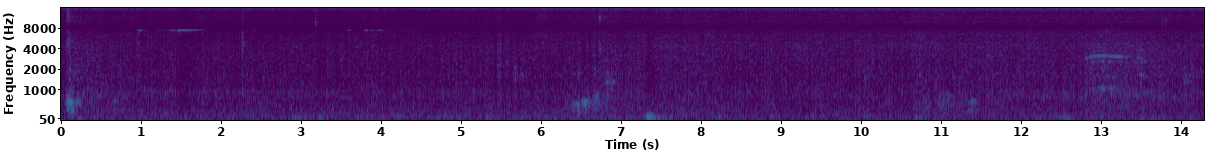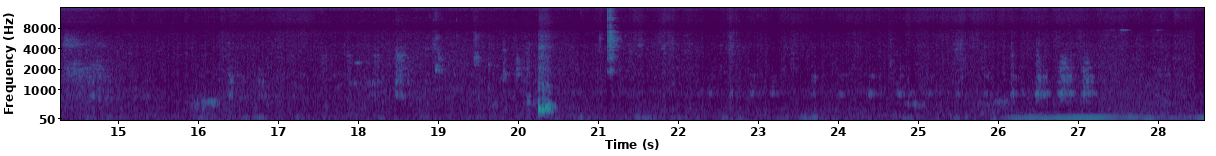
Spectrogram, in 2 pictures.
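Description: Hands softly rub and knead skin.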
